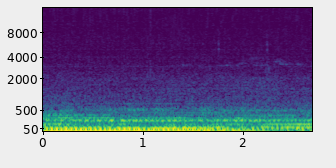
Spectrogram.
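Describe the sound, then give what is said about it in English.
A helicopter buzzing around an apartment in Los Angeles, a low, steady droning hum throughout, a faint rumbling buzz with a layered tonal drone and no voices. “You may also hear the sound of a helicopter buzzing around my apartment, because Los Angeles, that's just the way it goes.”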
